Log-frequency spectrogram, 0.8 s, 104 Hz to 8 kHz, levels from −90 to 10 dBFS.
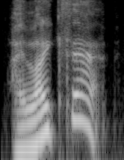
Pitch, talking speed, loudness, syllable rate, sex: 200 Hz, 215 wpm, -16 LUFS, 4.7 syllables/s, male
